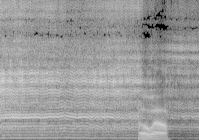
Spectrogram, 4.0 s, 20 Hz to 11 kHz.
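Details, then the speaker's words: Kyosho Jetstream 1000 nitro boat with GT32 marine engine, restoration start attempt: high buzzing drone with a brief rev, running rich. Owner notes a part sits too high and may have vibrated back up. "as Hy says she's running rich and"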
